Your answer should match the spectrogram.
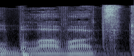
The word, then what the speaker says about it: баловаться: что вообще-то в норме глагол «баловаться» должен изменяться, ударение в нем ставится точно так же, как в глаголе «целоваться», в котором обычно русские люди не делают ошибки, но из-за того, что у нас есть слово «баловень», вот это вот начальное, первый ударный слог, он перетягивает в глаголе «баловаться» ударение на первый слог.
